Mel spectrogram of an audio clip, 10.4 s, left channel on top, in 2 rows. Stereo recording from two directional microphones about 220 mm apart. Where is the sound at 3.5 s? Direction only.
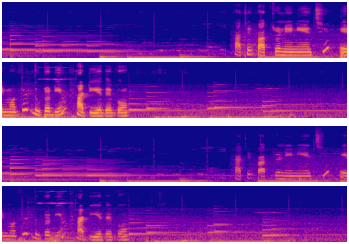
30° left (ahead or behind).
